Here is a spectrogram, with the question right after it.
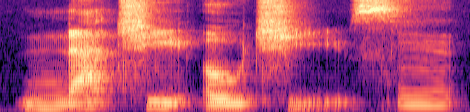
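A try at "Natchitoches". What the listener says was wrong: Okay, I don't know how to pronounce it, but that's not how you pronounce it. There's a T. You're missing the T. You're skipping the T completely. Nachitoches, probably.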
